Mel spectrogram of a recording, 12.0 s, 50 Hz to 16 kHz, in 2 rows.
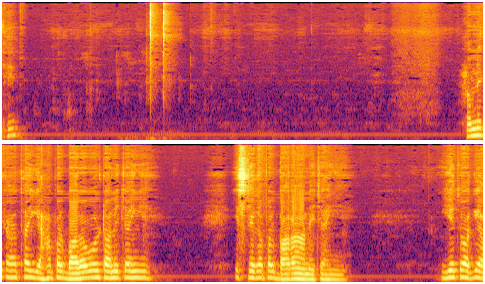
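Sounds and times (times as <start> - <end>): faint steady hum: 0.0 - 12.0
sharp clicks: 1.8 - 2.3.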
